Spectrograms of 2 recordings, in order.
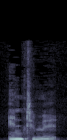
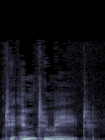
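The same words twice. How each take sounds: First: "Intimate" ending in weak "-mut"; reduced ending. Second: "intimate" ending in long "-MATE"; full A ending. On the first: Teacher models adjective "Intimate" with reduced final vowel. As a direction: shrink the last vowel of "Intimate". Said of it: "completely reduced". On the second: Teacher models verb "intimate" with full final A. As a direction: open out the last A of "intimate". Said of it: "it's a full A sound". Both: Shown as a demonstration.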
